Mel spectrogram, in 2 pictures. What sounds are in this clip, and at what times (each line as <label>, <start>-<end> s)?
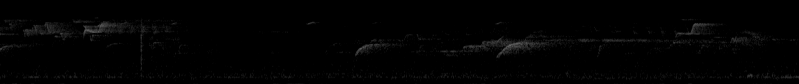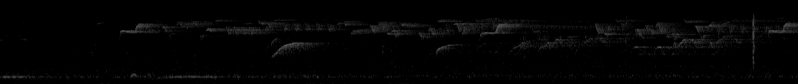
Pacific Wren song, 0-2 s
insect buzz, 0-8 s
Pacific-slope Flycatcher call, 0-10 s
Swainson's Thrush call, 2-6 s
Swainson's Thrush song, 2-8 s
Wilson's Warbler song, 6-8 s
Band-tailed Pigeon song, 6-10 s
Pacific Wren song, 8-16 s
Swainson's Thrush call, 10-12 s
Pacific-slope Flycatcher call, 12-16 s
Swainson's Thrush song, 12-16 s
